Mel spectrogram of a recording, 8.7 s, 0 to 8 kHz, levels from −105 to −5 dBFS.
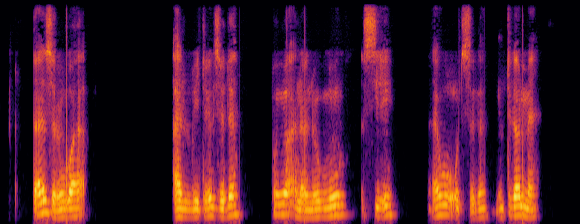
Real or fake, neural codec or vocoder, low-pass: fake; codec, 24 kHz, 0.9 kbps, WavTokenizer, medium speech release version 2; 7.2 kHz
